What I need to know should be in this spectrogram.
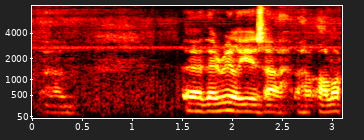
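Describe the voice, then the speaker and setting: Noticeable background noise sits behind the speaker. He is a man with a fairly high pitch. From Australia. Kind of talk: casual travel vlog narration.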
